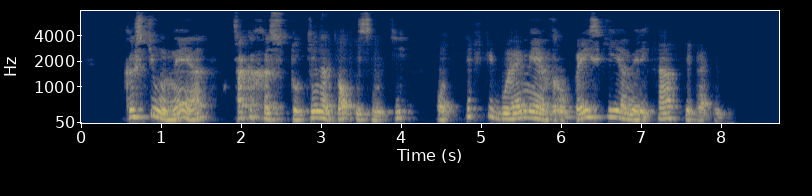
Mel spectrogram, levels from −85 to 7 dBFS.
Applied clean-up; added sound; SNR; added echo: neural mask model Resemble Enhance denoiser.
